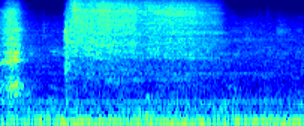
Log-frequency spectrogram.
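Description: A man taking a short breath in, then blowing out hard through pursed lips in one long hiss of about two seconds as he pulls a heavy barbell deadlift: breathing out under the strain of the lift.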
